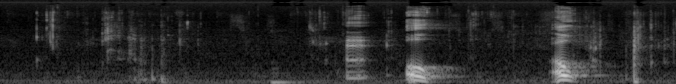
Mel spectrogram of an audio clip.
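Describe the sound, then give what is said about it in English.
Crunching of meth in the mouth, several sharp, crackly bites in an uneven rhythm, with soft wet chewing and mouth noises between them. “It's when you put the mess inside your mouth and you crunch it.”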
